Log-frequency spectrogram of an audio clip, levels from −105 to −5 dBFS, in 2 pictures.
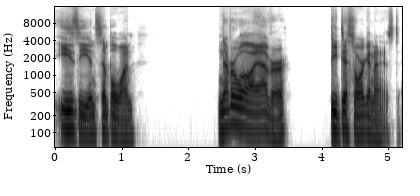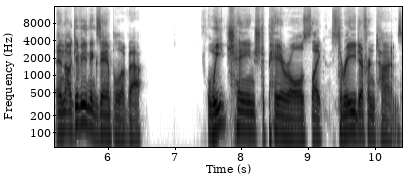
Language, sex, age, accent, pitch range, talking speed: English, male, 30-49, American, 100-130 Hz, 145 wpm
